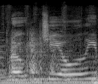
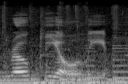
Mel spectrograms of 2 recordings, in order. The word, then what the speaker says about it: Rochioli: winery and vineyard rokioli people will say maybe rochioli but it's actually rokioli hardsy continuing on along westside road another very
